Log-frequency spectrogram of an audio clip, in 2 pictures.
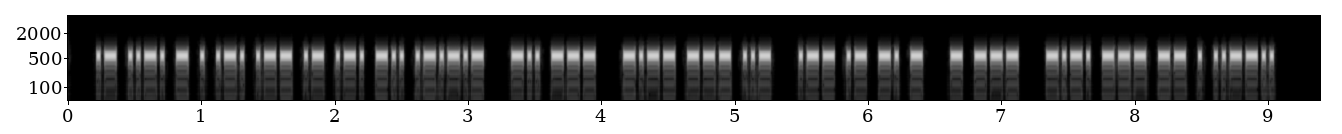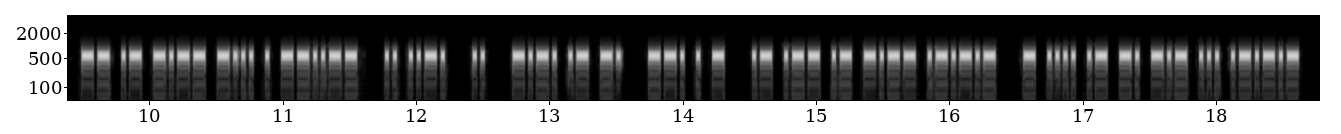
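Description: Morse code, heard as a keyed tone, about 40 wpm, 600 Hz. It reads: AFTERWARD. DO YOU WANT TO COME? MAYBE, IF I CAN GET AWAY. THANKS.
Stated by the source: Morse code at 40 wpm, practice text, CW med Gnister.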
